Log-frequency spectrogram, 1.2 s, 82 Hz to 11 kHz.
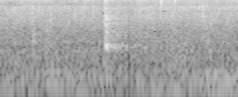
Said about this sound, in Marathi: मंद गॅसवर 1 ते 2 मिनिटं तांदूळ छान परतून घेऊया।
